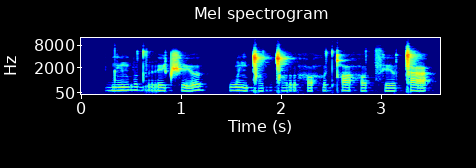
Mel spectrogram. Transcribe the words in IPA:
d ĩ b o d r e t͡ʃʰ e ə̯ | w ĩ ɡ͡ǀ ɔ d ɡ͡ǀ ɔ r h ɔ h u d qʰ ɔ h ɔ t͡sʰ e ə̯ ǀ a

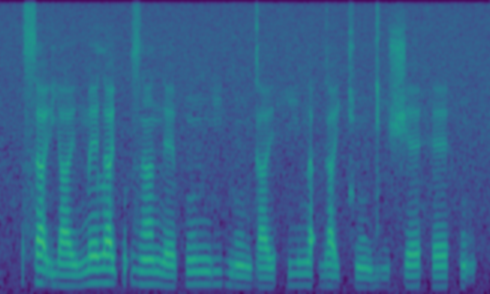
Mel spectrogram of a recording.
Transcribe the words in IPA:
s a̰˦˨ ɪ̯ j a˨ ɪ̯ m ɛ˦ l a̰˦˨ ɪ̯ p ʊ˦ ʔ z ã˦ n ɛ˨ p ũ˦ ŋ i˦ ɡ ũ˨ ɡ a˨ ɪ̯ h i˦ n ä˦ ʔ ɡ a̰˦˨ ɪ̯ t͡ɕ ũ˨ ɡ i˨ ʃ ɛ˦ h ɛ˦ h ũ˦˨

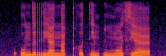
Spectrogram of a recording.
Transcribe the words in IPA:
ʔ o n d ɛ r j æ n a ǃʰ ɤ tʲ ẽ m p i m b ɔ̃ sʲ æ

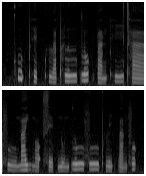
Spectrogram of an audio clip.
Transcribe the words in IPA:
kʰ u˥˩ ʔ pʰ e˨˩ k̚ pʰ ɯ˩˦ a̯ pʰ l ɯː˧ p l o˦˥ k̚ p a˩˦ ŋ pʰ iː˦˥ tʰ aː˨˩ f uː˨˩ m a˧ j ŋ ɔ˨˩ ʔ s e˨˩ k̚ n u˩˦ n p l uː˥˩ f uː˥˩ pʰ l i˨˩ ʔ p a˩˦ ŋ f o˥˩ k̚

